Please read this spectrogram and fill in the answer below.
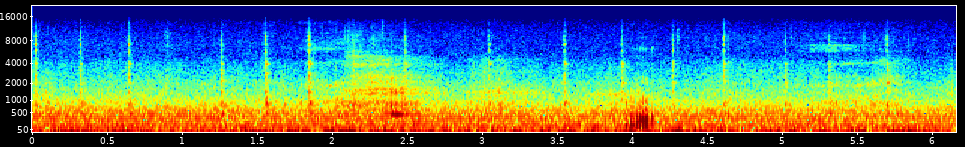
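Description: Wrench working a nut on a sawmill's steel frame: faint, irregular metal clicks, with a dull knock about four seconds in.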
